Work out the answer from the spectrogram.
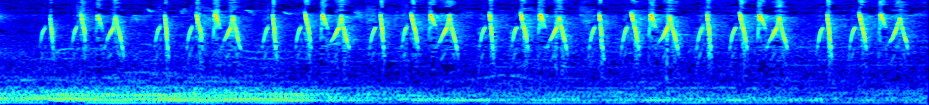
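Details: A ciblek gunung, a prinia, keeps up ceplekan song: a continuous, rhythmic run of high, dry chip notes, about four to five per second, over a low background hum.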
